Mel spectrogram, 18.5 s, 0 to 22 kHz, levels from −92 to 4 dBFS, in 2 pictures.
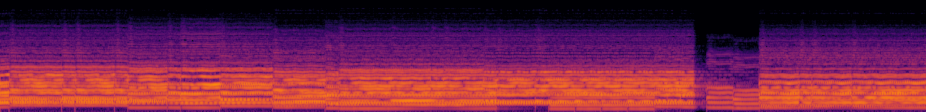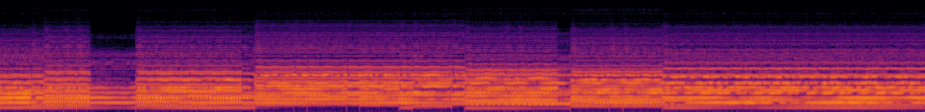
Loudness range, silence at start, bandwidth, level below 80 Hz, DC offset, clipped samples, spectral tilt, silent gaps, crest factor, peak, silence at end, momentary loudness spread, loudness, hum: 2 LU; 0 s; 9.8 kHz; -70 dBFS; under 0.1%; under 0.1%; -6 dB/octave; none; 14 dB; -10 dBFS; 0 s; 2 LU; -24 LUFS; none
